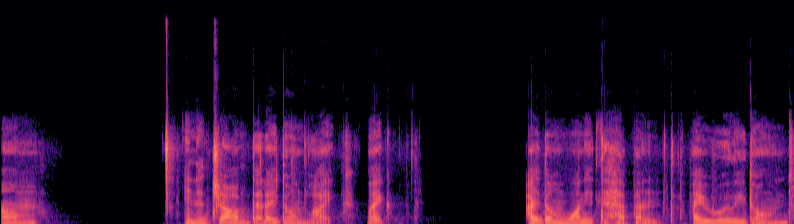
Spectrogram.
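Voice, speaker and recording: Speaking very slowly with long, frequent pauses, a woman with a non-native accent uses a medium pitch and a monotone, flat intonation. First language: not English. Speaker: vlogger. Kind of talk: personal vlog monologue. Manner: hesitant, many fillers.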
